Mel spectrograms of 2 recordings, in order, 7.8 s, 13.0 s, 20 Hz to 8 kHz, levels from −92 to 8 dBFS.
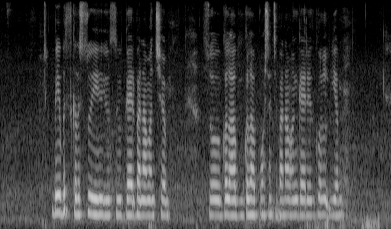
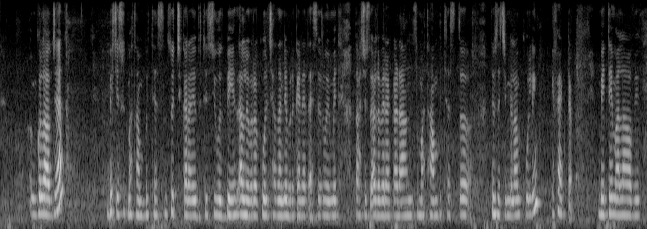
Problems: constant background noise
